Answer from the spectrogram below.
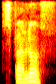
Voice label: "sparnos" Ancient Greek

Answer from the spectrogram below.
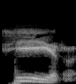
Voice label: "pir", Persian

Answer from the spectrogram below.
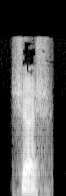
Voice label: "shesh" Balochi, 6

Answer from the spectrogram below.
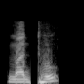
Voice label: "madhu", Sanskrit

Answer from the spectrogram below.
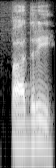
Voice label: "pardri", Urdu

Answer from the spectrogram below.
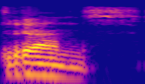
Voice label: "trans", Latin

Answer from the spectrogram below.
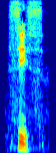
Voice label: "six", French

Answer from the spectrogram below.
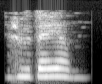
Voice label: "hrdayam", Sanskrit

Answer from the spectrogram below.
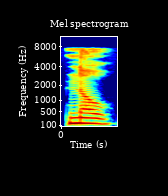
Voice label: "nou", Nepali

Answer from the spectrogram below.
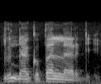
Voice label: Fula

